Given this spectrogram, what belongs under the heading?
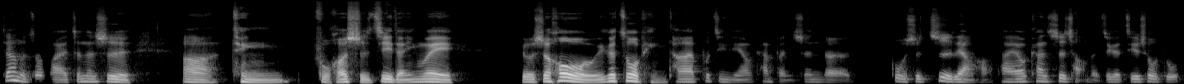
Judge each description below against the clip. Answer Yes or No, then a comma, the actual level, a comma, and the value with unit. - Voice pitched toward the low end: Yes, low, 120 Hz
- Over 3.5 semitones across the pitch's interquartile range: No, average, 3.2 semitones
